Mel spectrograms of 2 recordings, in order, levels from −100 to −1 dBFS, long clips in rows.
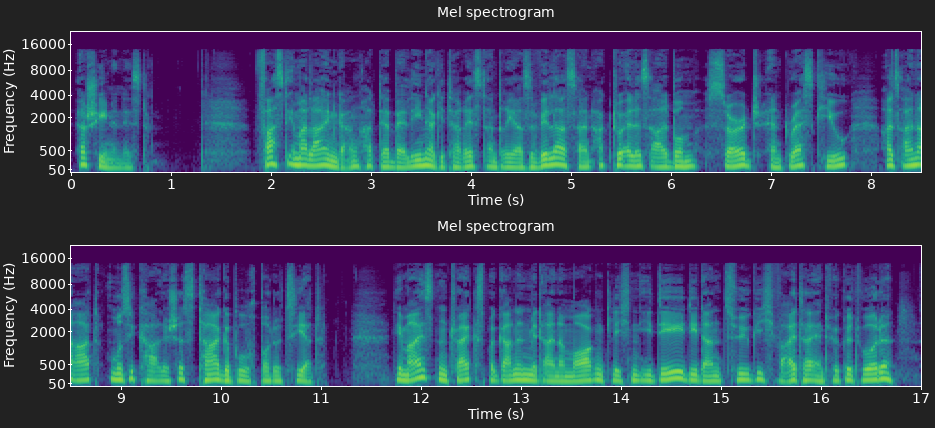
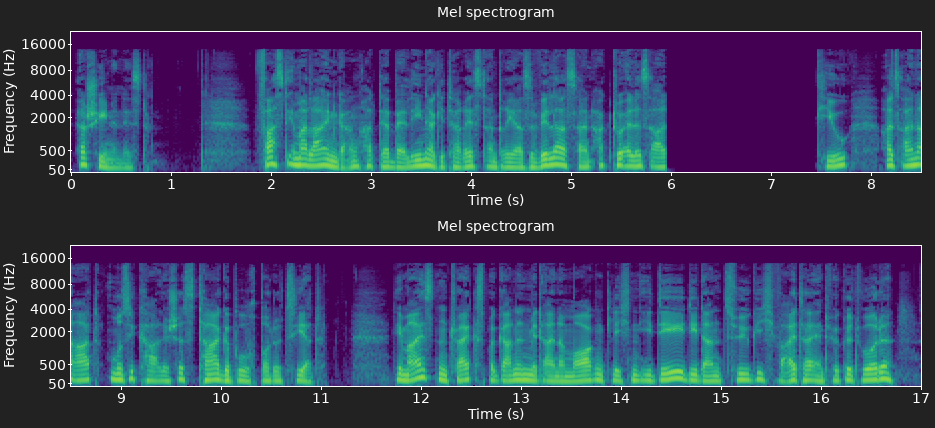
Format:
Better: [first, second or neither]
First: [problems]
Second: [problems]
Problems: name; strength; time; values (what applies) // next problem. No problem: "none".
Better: first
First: none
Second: audio cutting out; at 6 s for 1.5 s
